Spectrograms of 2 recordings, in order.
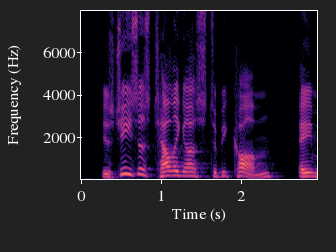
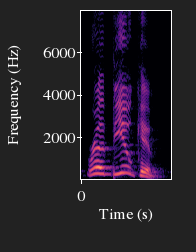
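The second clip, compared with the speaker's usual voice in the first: mock stern rebuke; 10 semitones higher, 4 dB louder, slower than usual. Preacher mocks a harsh rebuke reading.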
